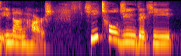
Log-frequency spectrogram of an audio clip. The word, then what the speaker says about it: Inan Harsh: neighbor that you had a chance to interview, I believe it's the pronunciation of his name is Inan Harsh.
